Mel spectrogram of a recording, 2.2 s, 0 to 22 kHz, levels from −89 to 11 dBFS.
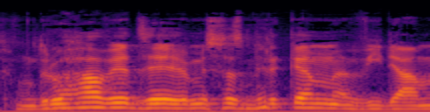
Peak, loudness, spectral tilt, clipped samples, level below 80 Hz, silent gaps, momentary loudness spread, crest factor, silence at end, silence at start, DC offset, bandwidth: -2 dBFS; -19 LUFS; -5 dB/octave; under 0.1%; -58 dBFS; none; 6 LU; 16 dB; 0 s; 0 s; 1%; 14 kHz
